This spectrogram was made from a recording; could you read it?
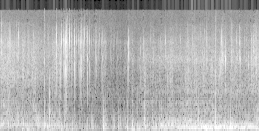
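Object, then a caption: Plastic bubble mailer. Long nails scratch a dark glossy plastic bubble mailer laid over the microphone, making a busy run of bright, crackly scratches and small ticks. A heavy low rumble underneath swells louder toward the end.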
